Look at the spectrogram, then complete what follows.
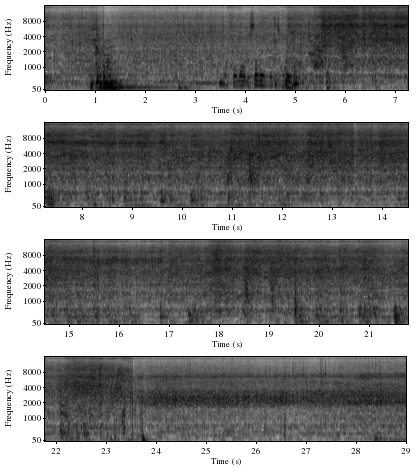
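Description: Food frying in a hot pan, sizzling steadily while a spoon stirs and scrapes with short knocks. The sizzle grows louder about five seconds in and eases a little near the end.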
